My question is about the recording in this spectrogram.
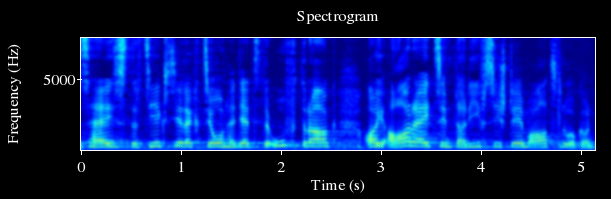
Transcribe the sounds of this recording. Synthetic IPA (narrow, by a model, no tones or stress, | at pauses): shɛɪstd̥ət͡siəksd̥iɾɛkt͡sjoːnɦɛtjɛt͡std̥əʔuːftraːɡ̥ | ʔœʏʔɑːɾɛɪt͡sɪmtɑɾiːfsiʃteːmɑːt͡sluəɡəʊnt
